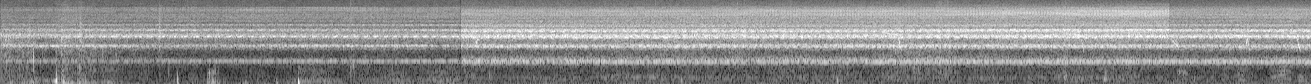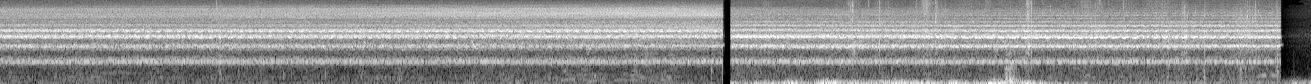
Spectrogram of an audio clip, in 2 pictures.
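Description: Insects droning steadily in forest: a high-pitched buzzing chorus that holds one pitch and gets a little louder about five seconds in. Near the end a low rumble comes in under it for a few seconds.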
